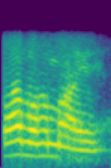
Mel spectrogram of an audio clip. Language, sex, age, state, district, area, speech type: Hindi, female, 30-45, Bihar, Begusarai, rural, conversation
